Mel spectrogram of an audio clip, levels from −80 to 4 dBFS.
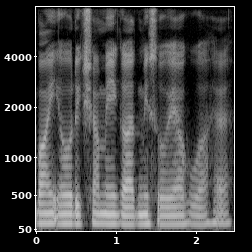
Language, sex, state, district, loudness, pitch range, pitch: Hindi, male, Manipur, Imphal West, -17 LUFS, 120-130 Hz, 125 Hz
